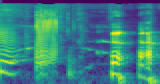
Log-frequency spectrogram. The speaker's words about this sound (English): Right. Fart button's fine, though.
